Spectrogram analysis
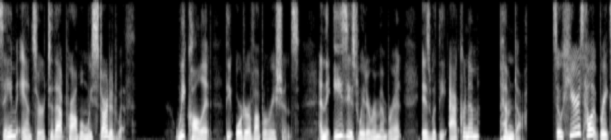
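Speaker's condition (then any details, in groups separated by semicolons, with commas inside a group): No condition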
